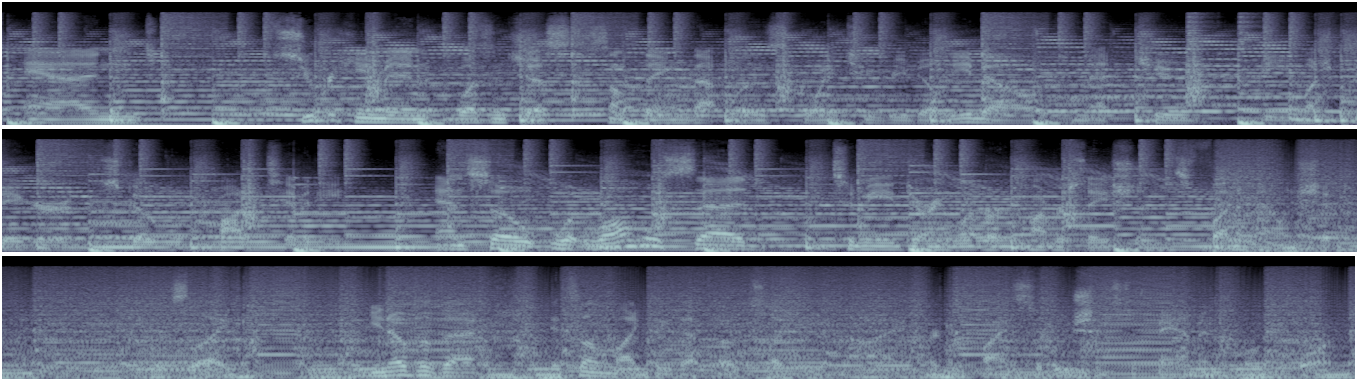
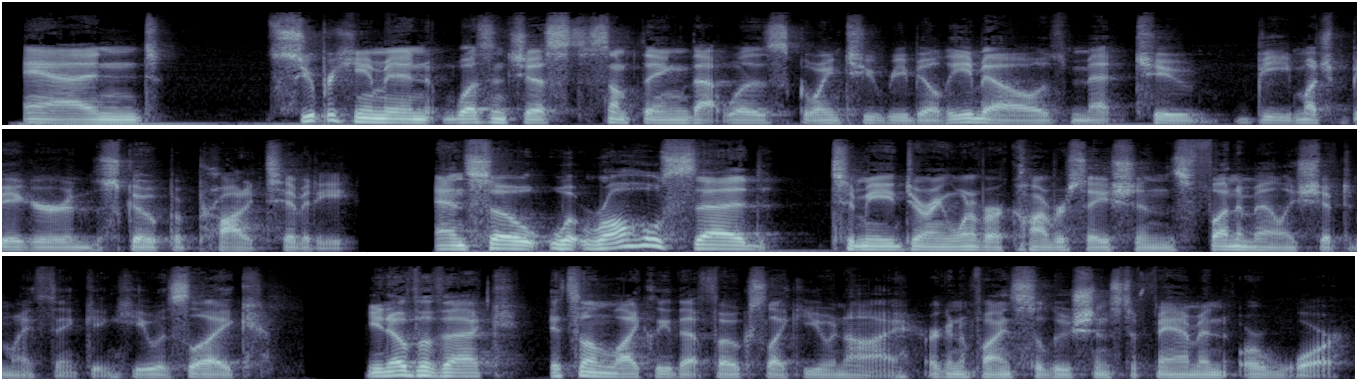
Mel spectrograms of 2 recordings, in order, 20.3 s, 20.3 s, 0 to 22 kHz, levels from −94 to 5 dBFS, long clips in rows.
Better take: second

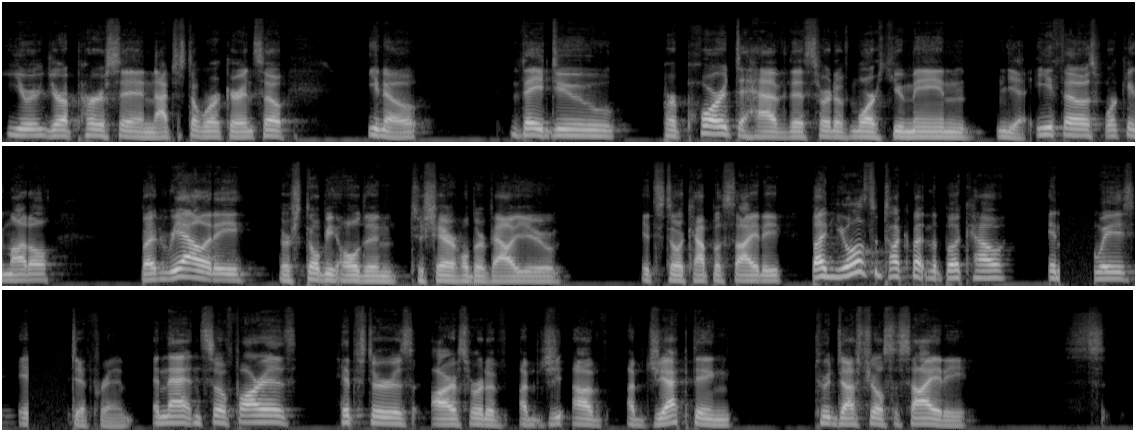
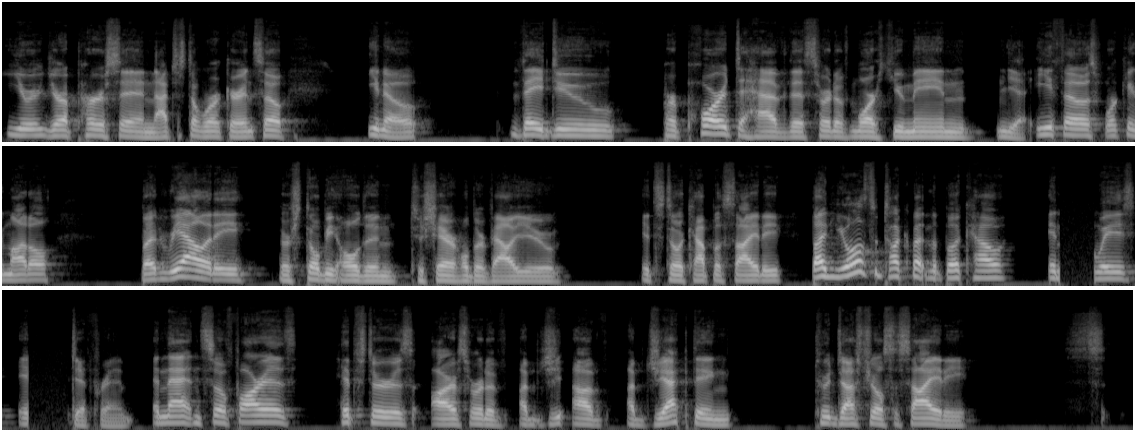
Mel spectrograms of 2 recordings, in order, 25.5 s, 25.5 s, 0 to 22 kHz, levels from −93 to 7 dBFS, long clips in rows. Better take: neither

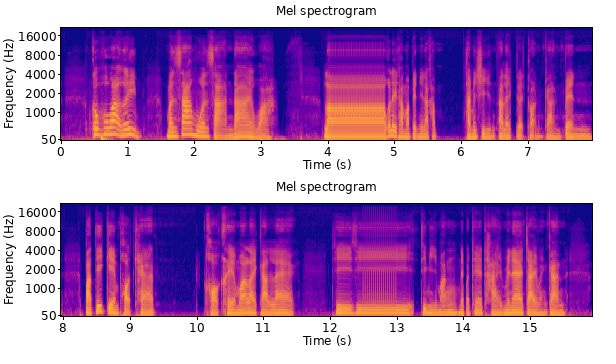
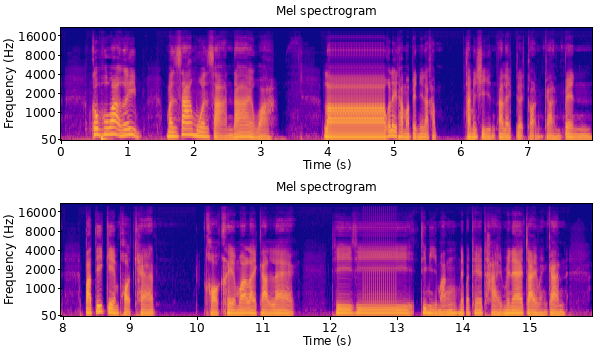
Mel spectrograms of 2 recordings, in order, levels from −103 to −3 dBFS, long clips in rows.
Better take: neither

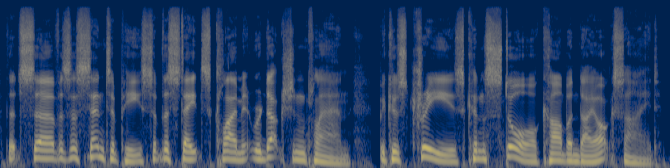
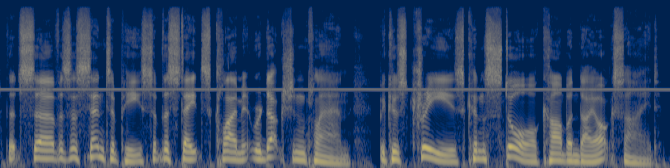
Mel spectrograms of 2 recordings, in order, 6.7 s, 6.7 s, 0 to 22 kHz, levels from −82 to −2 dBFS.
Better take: first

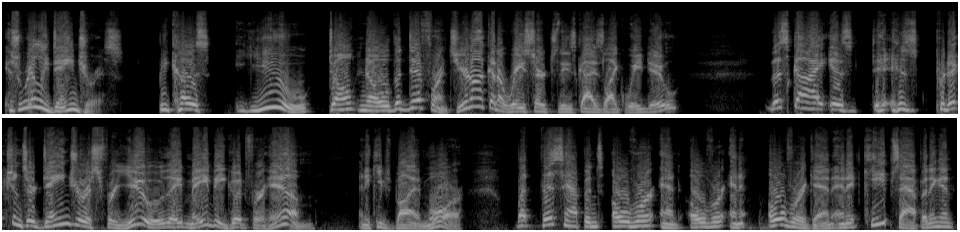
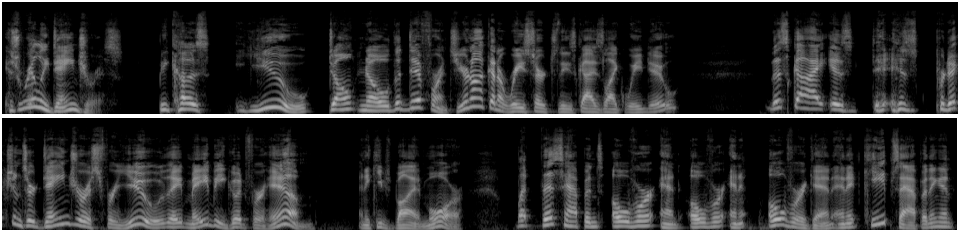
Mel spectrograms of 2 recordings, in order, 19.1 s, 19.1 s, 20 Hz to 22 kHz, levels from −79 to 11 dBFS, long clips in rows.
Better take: second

